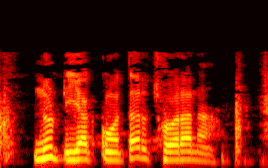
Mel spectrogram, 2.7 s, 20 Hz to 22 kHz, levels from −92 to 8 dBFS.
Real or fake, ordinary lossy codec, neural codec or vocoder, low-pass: real; MP3, 32 kbps; none; 7.2 kHz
